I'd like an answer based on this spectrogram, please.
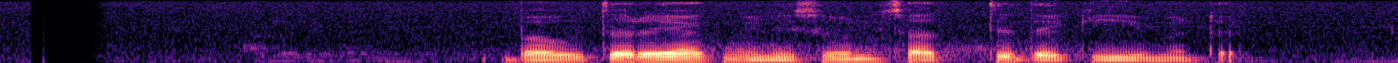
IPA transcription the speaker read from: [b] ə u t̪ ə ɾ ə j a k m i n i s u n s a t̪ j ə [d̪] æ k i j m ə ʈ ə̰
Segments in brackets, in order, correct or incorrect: correct, correct

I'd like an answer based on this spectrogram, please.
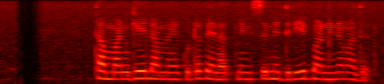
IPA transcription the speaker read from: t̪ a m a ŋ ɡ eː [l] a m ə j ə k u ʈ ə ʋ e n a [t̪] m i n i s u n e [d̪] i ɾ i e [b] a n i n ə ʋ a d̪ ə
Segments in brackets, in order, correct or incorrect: correct, correct, correct, correct

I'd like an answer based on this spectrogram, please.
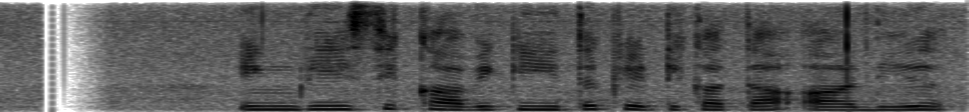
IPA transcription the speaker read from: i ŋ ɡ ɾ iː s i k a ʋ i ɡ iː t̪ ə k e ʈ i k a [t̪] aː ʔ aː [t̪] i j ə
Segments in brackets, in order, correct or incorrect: correct, incorrect

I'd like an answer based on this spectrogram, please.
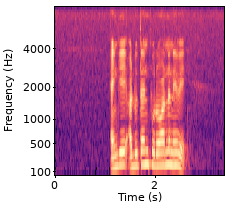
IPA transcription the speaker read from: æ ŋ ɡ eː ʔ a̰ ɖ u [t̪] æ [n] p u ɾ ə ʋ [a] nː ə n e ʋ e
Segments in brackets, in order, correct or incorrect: correct, correct, correct

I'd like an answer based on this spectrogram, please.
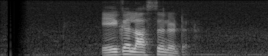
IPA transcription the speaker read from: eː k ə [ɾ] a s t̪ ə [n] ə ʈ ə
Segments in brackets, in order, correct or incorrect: incorrect, correct

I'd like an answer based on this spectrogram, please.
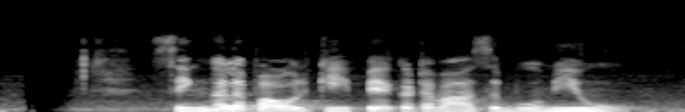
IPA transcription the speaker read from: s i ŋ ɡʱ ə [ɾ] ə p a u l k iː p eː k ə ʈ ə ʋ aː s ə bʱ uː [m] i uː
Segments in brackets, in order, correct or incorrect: incorrect, correct

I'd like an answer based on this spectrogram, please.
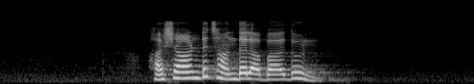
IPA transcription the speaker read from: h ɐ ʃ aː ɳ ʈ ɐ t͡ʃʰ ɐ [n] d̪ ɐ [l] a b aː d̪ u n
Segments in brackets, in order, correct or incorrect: correct, correct

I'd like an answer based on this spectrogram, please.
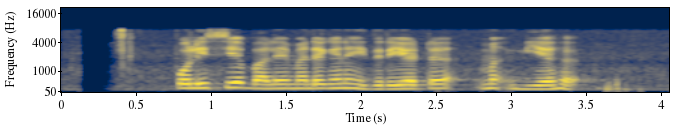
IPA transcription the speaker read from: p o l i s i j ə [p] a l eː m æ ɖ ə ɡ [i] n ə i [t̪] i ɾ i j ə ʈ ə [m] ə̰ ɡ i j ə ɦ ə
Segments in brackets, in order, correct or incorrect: incorrect, incorrect, incorrect, correct

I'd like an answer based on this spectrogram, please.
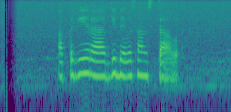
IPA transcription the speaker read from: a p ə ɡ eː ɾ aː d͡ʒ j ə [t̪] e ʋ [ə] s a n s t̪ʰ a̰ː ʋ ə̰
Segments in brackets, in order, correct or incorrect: incorrect, correct

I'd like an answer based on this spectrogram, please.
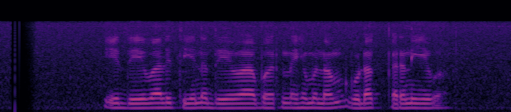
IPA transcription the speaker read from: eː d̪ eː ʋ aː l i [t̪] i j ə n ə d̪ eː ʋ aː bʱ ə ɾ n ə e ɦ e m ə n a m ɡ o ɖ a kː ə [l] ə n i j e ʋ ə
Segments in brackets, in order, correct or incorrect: correct, incorrect

